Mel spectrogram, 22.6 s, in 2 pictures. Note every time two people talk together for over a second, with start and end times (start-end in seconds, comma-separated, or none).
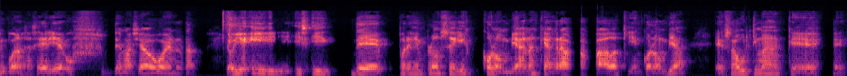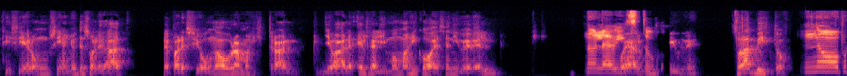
none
